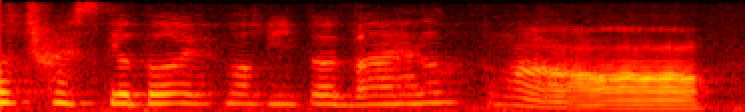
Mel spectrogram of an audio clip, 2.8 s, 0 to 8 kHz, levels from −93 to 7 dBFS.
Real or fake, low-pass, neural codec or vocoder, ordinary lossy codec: fake; 7.2 kHz; codec, 16 kHz in and 24 kHz out, 0.6 kbps, FocalCodec, streaming, 2048 codes; none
